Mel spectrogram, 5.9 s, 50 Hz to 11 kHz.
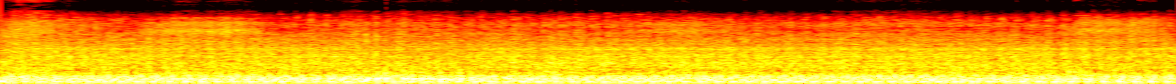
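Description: A Honda Forza 300 scooter's exhaust gives a soft, steady, low engine drone while riding, continuous and even throughout with a faint rumble of road noise.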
